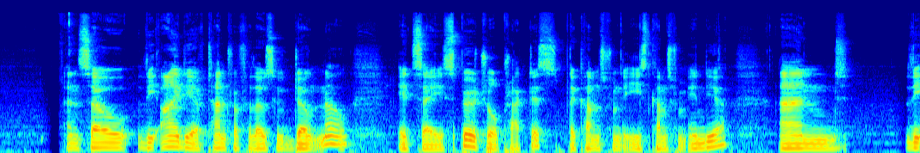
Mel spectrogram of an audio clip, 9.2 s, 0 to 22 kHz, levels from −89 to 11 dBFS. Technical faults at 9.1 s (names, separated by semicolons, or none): none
